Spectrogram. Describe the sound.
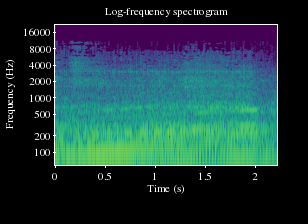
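A car engine nicknamed the bomb runs with a steady, loud low hum and slight revving that stays even throughout, with no talk.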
